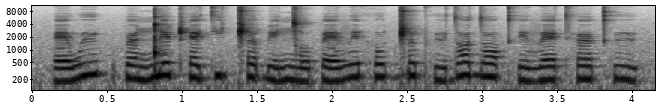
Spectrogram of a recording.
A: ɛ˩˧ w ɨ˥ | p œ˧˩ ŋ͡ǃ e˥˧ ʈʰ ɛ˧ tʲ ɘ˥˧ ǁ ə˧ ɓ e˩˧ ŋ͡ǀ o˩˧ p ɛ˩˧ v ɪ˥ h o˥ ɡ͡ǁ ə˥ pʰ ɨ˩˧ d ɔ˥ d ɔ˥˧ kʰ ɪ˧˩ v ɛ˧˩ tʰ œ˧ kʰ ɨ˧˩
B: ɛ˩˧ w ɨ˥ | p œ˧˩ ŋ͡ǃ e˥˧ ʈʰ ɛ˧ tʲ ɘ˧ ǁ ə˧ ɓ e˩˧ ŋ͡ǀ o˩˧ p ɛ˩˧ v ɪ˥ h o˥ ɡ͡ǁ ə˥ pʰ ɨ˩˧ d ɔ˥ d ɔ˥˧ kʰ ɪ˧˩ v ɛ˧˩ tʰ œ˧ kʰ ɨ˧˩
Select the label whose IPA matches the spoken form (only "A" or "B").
A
